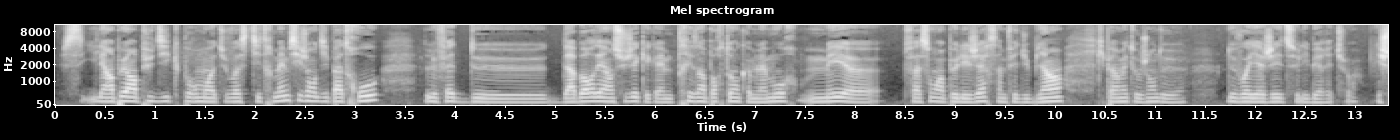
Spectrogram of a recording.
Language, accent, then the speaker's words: French; Gex, Auvergne-Rhône-Alpes, France; J'ai grandi à Gex, à la frontière de Genève.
